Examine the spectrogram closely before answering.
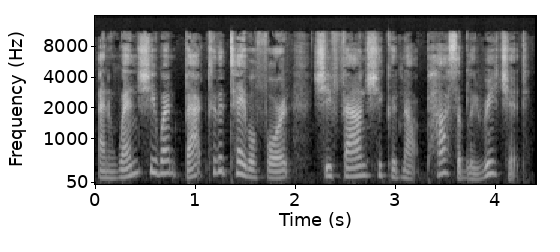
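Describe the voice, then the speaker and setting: A woman reading a storybook aloud as scripted narration, in an expressive, measured storytelling manner. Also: on the low side, slightly rough, dry recording, clean studio sound. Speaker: audiobook reader.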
